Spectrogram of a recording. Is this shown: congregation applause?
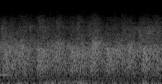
yes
